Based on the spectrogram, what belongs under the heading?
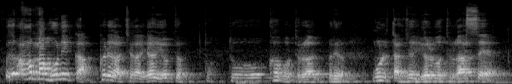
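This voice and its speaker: A man's voice: fairly high pitch, animated, fairly quick, darkish tone. A male pastor with a Gyeongsang accent preaching a sermon, telling stories with sound effects and questions to the congregation. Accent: Gyeongsang Korean. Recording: roomy echoing hall.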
